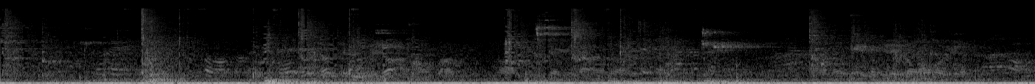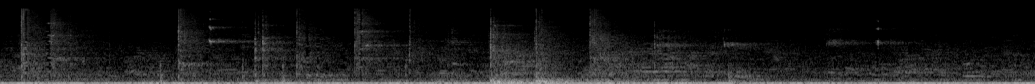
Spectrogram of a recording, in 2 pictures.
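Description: Badminton play: irregular sharp racket hits on the shuttlecock and footfalls on a wooden sports floor, with voices in the background and a steady low hum.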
